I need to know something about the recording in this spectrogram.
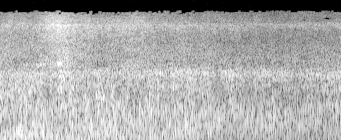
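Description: Steady wash of sea surf on a beach, mixed with low rumbling wind buffeting the microphone.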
